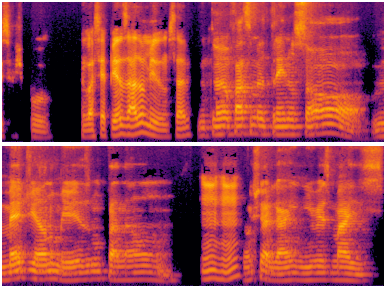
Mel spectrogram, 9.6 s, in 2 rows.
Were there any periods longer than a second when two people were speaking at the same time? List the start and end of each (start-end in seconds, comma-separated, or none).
none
